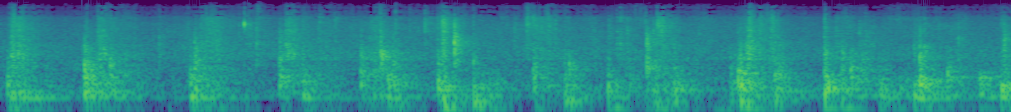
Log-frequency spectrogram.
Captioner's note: sound of footsteps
